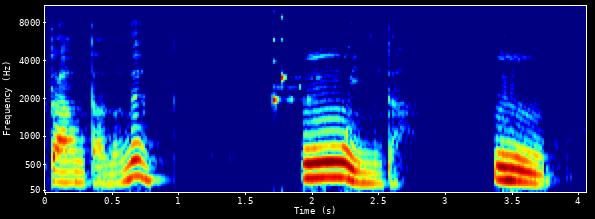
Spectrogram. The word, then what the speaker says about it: 우: 우. 네. 우는 영어의 우 사운드와 비슷한데요. pull, cool, tool, look, book, cook 할 때 그 우 사운드예요.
